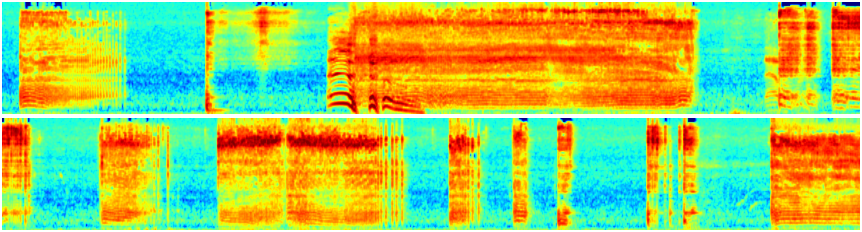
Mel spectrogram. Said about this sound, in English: I wonder if I will ever get to a point in my life where the sound of farts isn't funny. I laughed the other day on the way home thinking the funniest farts are the ones where they're like loud and stinky at the same time.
